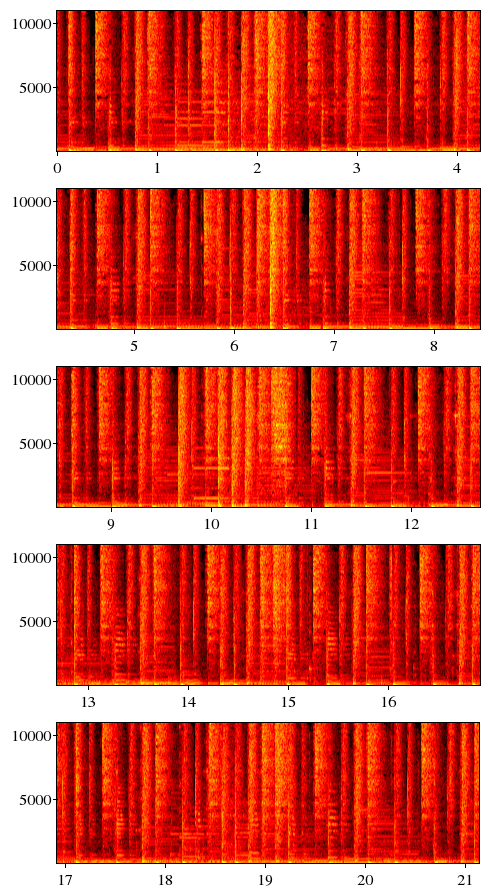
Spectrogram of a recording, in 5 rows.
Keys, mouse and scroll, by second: 0.6 Tab, 1.7 click, 1.9 middle click, 2.6 click, 4.3 middle click, 5.1 click, 6.6 click, 9.0 scroll down 2, 9.7 click, 10.5 Tab, 11.1 click, 12.3-16.8 drag, 17.3 Tab, 18.0 click, 18.4 click, 20.2 alt+middle click.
